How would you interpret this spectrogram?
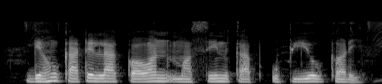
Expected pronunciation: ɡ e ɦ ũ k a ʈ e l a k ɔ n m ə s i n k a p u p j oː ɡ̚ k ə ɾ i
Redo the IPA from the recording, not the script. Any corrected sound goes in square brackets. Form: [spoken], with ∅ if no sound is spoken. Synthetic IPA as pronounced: ɡ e ɦ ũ k a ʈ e l a k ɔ n m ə s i n k a p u p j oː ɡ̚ k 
